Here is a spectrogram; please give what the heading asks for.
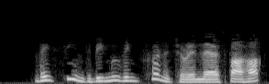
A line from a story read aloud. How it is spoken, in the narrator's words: Bevier laughed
